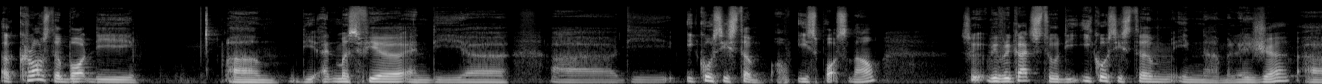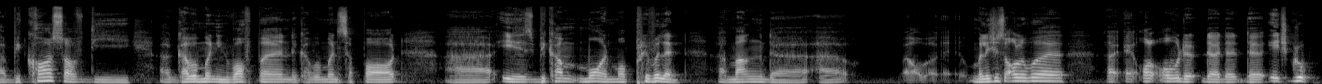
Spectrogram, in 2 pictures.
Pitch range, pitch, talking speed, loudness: 105-140 Hz, 120 Hz, 130 wpm, -22 LUFS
